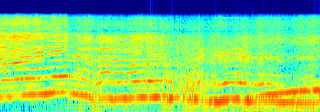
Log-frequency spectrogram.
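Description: Opel Corsa hatchback race car's engine revving hard as it drives through a cone slalom. Its pitch drops about a second in, holds lower, then climbs again as it accelerates away.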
